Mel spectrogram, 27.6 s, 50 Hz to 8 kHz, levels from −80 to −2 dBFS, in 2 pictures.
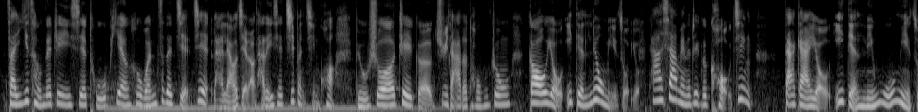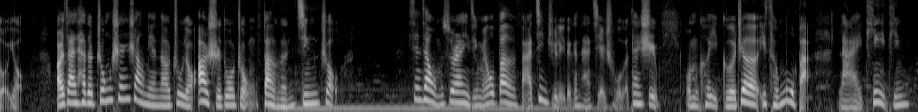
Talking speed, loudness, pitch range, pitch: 260 characters per minute, -31 LUFS, 170-230 Hz, 195 Hz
